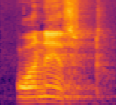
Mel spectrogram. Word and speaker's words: honest: ये ऑनेस्ट, ऑनेस्ट, HEIR, एयर, एयर, है ना, हेयर नहीं। HOUR, हर नहीं, और HONOUR, ऑनर, ऑनर, ऑनरेबल, ठीक। तो ये ऐसे वर्ड हैं जिनमें H साइलेंट होता है, ये ध्यान रखना।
